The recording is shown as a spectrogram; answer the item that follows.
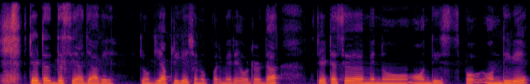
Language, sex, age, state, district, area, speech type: Punjabi, female, 45-60, Punjab, Jalandhar, urban, spontaneous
